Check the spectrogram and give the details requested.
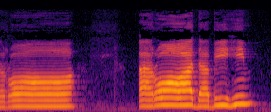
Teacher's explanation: الف سے پہلے زبر ہو حروف مدہ ہوتا ہے، تو یہاں ایک الف کے برابر لفظ کو کھینچ کر پڑھیں گے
